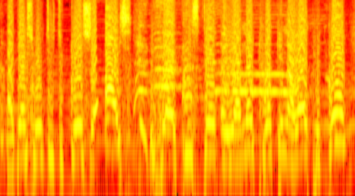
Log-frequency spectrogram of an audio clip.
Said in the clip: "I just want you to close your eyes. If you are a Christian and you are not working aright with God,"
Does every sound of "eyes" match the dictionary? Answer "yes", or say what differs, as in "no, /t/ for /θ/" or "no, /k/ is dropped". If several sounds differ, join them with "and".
no, /s/ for /z/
